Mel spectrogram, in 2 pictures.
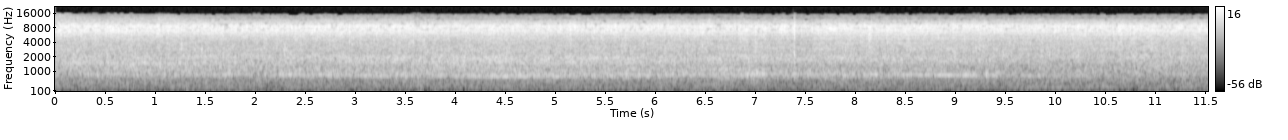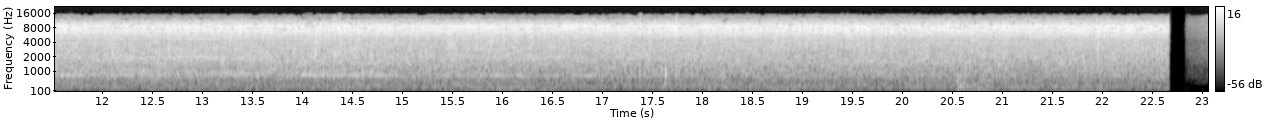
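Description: Amtrak passenger train rolling away: a steady rushing noise with a faint whine that slowly falls in pitch. It cuts off suddenly near the end.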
